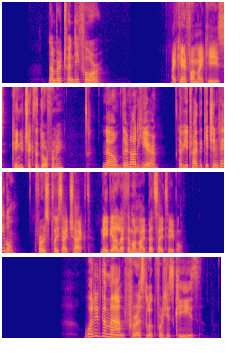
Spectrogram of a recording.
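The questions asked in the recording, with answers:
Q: Where did the man first look for his keys?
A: the kitchen table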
